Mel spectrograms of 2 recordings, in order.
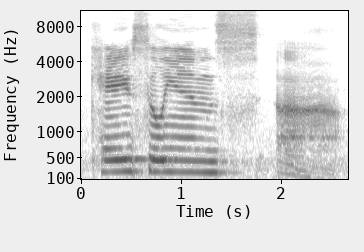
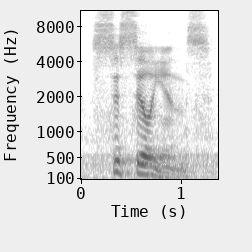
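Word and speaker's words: caecilians: up it is not k cilians i've heard a lot of different pronunciations but it is c that ae makes just an e sound sicilians all of today's amphibians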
